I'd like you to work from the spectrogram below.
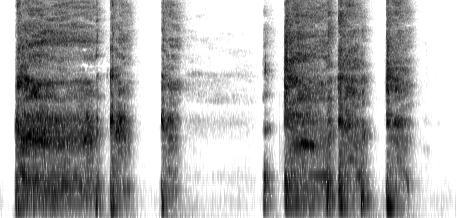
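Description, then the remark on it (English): A loud coughing fit: several harsh, raspy coughs in quick succession, a brief pause, then another cluster of hacking coughs, with no talking. “Do you have any more cough drops?”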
